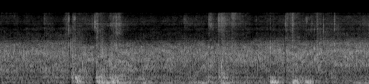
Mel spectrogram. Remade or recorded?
remade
